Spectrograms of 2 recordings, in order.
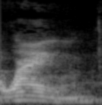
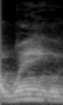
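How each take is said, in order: First: "wang" with a drawn-out ai vowel; Southern wang. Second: "wing" with a short clipped i. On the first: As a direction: stretch "wang" into a long ai. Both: Shown as a demonstration. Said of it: "That's what the old folks used to say".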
